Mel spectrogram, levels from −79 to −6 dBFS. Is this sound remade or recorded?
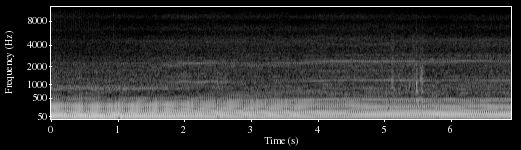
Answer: recorded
